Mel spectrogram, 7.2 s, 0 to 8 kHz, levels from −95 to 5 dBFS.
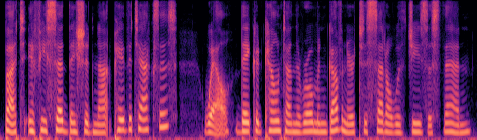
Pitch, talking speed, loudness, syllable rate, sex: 195 Hz, 185 wpm, -19 LUFS, 4.4 syllables/s, female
